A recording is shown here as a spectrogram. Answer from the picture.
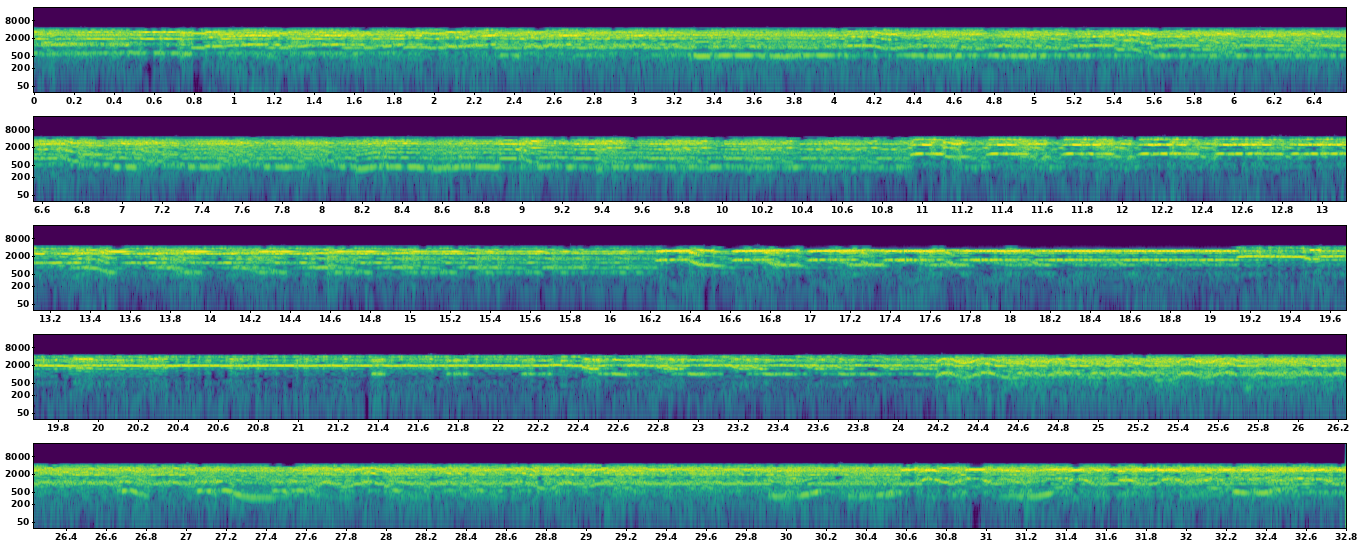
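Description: Avant-garde electric guitar music with effects: dense, layered sustained tones. Partway through, the sound turns choppy and pulsing for several seconds, then the texture shifts suddenly twice.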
